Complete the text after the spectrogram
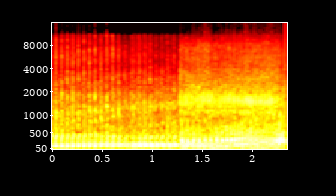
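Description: A dirt bike engine idles with a rapid, sputtering putter.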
